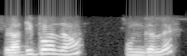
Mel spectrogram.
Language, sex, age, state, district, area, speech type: Assamese, male, 18-30, Assam, Nagaon, rural, conversation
